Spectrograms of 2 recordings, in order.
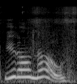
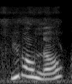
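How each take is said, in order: First: Higher, louder repeat with a laugh behind it; emphatic. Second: Higher, louder insistence; emphatic. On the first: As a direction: drive it home again. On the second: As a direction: drive it home with force. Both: Real, not acted. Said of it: "Don't you ever tell".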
